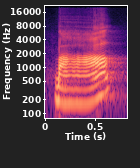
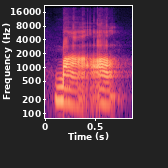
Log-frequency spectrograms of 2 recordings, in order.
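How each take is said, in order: First: The pitch rises from mid to high. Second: The pitch dips low, then rises. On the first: "we use the second tone" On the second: "with the third tone"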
